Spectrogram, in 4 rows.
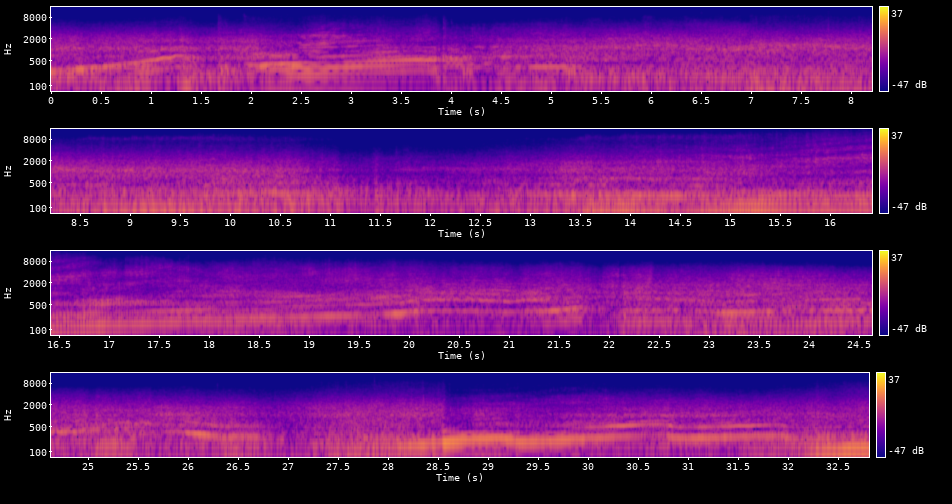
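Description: A string of supercars, among them a Lamborghini Aventador, a C7 Corvette Z06 and a Ferrari 458, accelerating hard past one after another. Each engine note climbs in pitch, drops at a quick upshift and climbs again, with a deep low rumble about halfway through.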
